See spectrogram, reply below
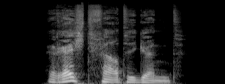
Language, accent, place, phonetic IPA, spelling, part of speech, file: German, Germany, Berlin, [ˈʁɛçtˌfɛʁtɪɡn̩t], rechtfertigend, verb, De-rechtfertigend.ogg
- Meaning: present participle of rechtfertigen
